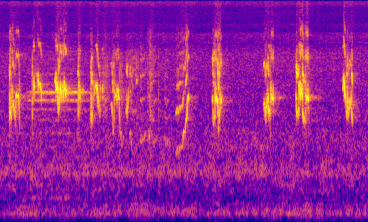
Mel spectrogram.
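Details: Red-eyed budgerigars calling: a dense series of short, sharp chirps and warbled notes, overlapping in quick bursts with brief gaps, over a low steady background hum.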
